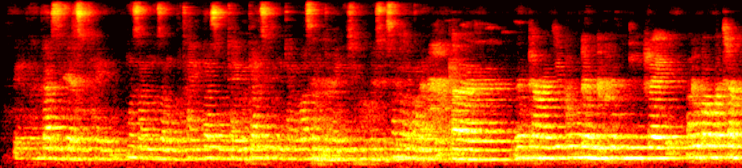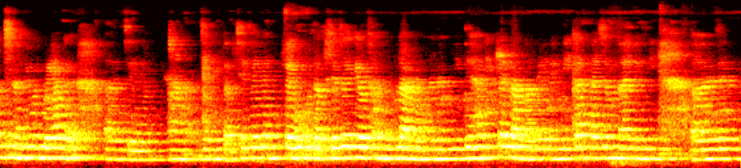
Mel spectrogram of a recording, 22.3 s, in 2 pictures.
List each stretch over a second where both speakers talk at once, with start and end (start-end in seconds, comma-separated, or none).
4.7-6.4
